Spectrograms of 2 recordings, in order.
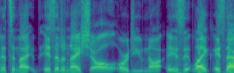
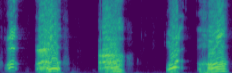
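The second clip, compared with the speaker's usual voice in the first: a lightly voiced goblin, confused and raised; a goblin caught off guard, a touch higher; startled goblin; 3 semitones higher, 5 dB louder than usual. Goblin grabbed by plasmoid, mildly startled. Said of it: "and he says".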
